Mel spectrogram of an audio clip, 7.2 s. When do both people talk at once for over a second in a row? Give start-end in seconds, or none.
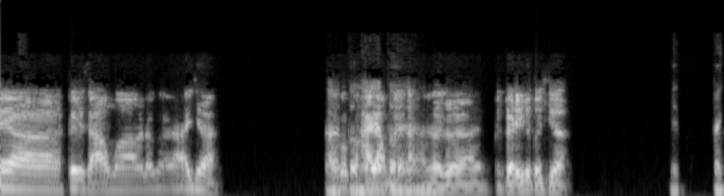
3.2-4.4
